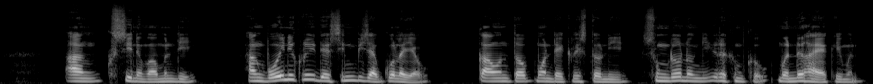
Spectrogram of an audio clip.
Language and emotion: Bodo, sad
